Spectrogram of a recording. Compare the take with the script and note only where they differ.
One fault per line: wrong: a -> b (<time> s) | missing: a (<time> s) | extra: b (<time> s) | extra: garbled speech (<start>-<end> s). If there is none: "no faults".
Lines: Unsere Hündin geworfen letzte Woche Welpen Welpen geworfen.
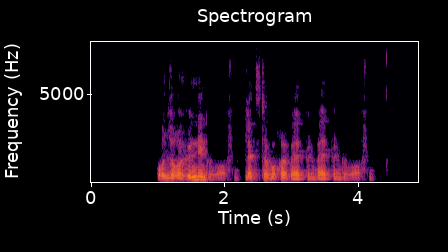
no faults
